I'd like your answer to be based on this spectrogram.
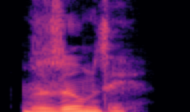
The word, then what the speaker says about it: Vusumzi: V-U-S-U-M-Z-I. How the fuck do I say that? – Vuzumzi Make.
